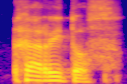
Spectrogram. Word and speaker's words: Jarritos: Jarritos. Told you. Doritos. There we go. All right. Jarritos. I got that There right. we go. All right, Doritos. Okay. Jarritos, yeah.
